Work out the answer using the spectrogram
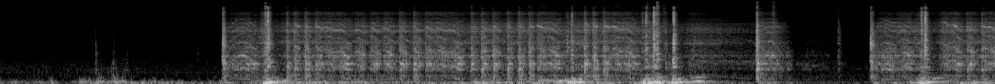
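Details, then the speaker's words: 2005 Chevrolet Suburban LS donor, first start attempt after adding fuel: starter cranks steadily for several seconds with low chugging but never catches; ignition switch faulty, fuel issue suspected; crank no start. "it's got to be a fuel issue"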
